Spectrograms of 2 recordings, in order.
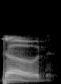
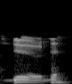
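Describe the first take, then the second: First: The middle vowel is an o sound. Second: The middle vowel is a u sound. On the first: The speaker calls it right. "Dode is Dode" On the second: The speaker calls it wrong. "not Dude"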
